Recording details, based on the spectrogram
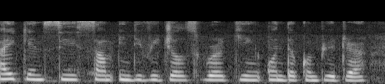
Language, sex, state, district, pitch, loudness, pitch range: English, female, Nagaland, Kohima, 205 Hz, -16 LUFS, 195-215 Hz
